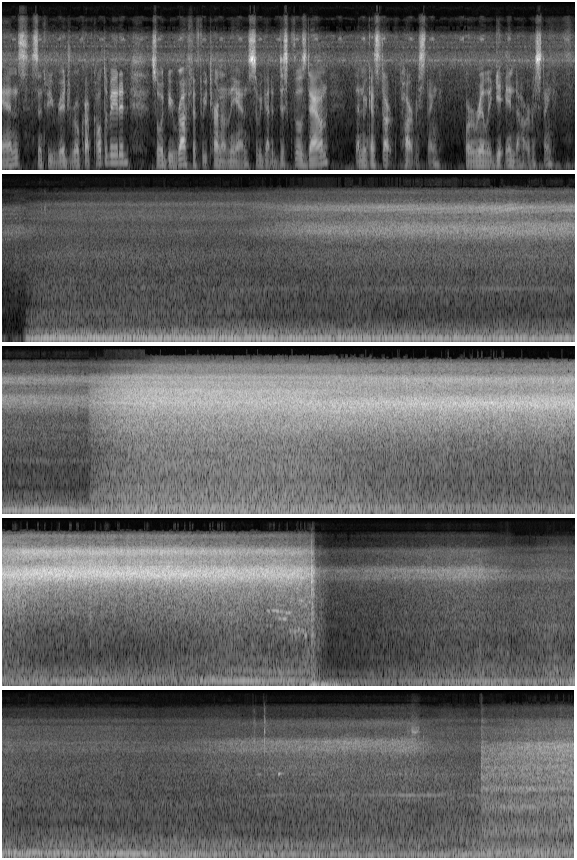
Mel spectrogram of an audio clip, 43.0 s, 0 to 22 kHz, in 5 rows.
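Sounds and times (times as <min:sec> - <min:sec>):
hissy machine noise: 0:08.4 - 0:41.0, 0:41.6 - 0:42.9
diesel engine running: 0:09.0 - 0:40.0, 0:41.4 - 0:42.9.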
